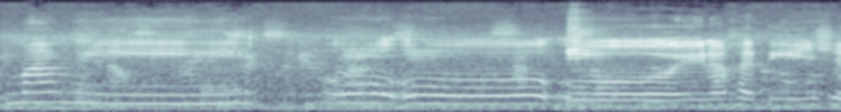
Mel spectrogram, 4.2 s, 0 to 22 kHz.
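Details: Infant boy at home after his 5-in-1 vaccine and RotaTeq: sustained, tonal distressed crying in long wailing bouts with brief catch-breaths.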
